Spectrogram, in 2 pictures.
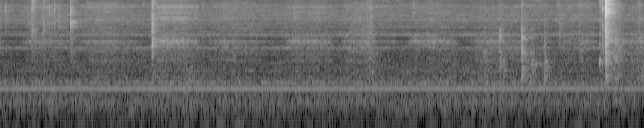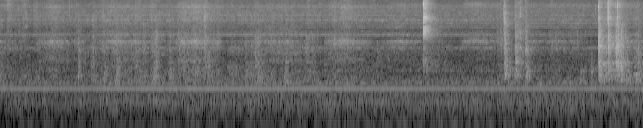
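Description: A screwdriver clicks and scrapes against metal parts.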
